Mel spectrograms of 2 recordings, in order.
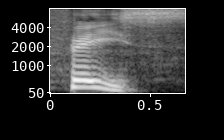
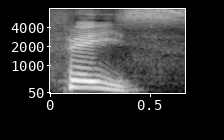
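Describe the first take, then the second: Both takes have the same delivery.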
